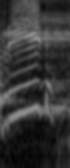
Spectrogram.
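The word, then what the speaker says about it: read: रीड, रेड, रेड. अच्छा, इसका spelling same रहता है लेकिन बोलते हैं उसको रेड है.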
